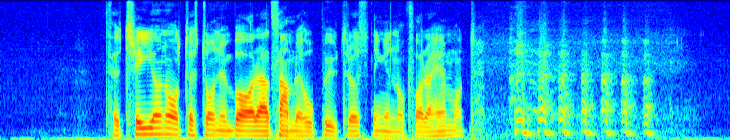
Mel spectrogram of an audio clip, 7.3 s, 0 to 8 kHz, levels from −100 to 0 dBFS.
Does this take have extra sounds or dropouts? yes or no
yes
